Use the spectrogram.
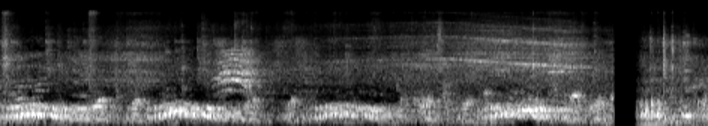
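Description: Pigeons coo in a steady, repeating rhythm of low, throaty calls, fairly close, at a pigeon market, with a brief gap of silence near the end.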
